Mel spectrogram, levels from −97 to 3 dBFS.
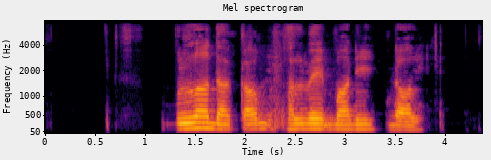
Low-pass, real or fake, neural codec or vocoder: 7.2 kHz; real; none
